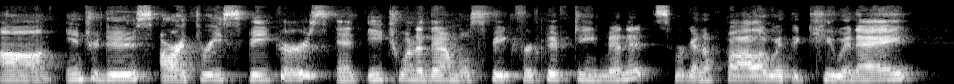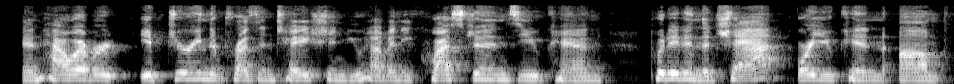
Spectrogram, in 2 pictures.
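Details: Adult woman speaking; normal speech.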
